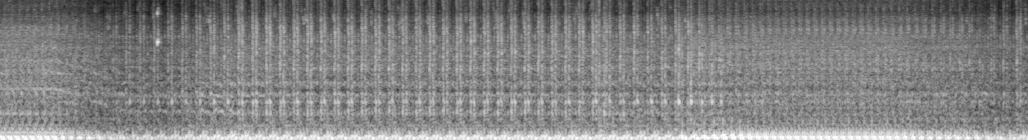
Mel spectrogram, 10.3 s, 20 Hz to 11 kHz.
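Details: Yanmar 2GM two-cylinder diesel that sometimes starts knocking and shaking violently after running a while: hard, heavy knock and shaking beat swelling as revs change under throttle.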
